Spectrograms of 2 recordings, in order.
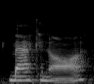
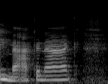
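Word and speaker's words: Mackinac: it's like um okay for one thing it's pronounced Macau um people will say macac and that is not correct um um uh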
